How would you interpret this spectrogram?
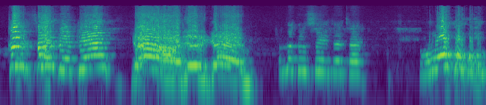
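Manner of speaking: put-on very high, loud childish cheering; excited kid. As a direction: squeal like a thrilled little boy. Son cheers dad on.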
